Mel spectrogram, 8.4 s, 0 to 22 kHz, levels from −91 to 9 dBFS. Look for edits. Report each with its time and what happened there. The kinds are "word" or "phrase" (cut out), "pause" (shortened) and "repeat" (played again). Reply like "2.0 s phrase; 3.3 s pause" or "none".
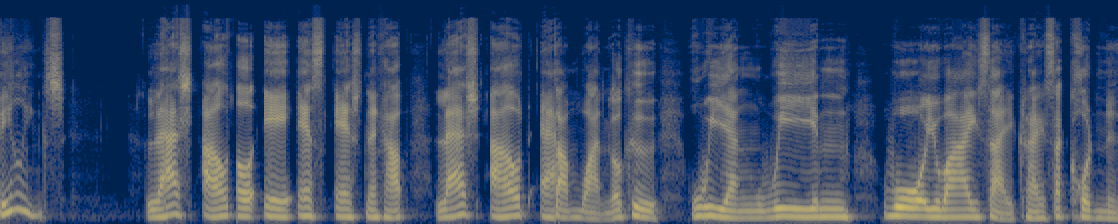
1.8 s word; 4.2 s word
